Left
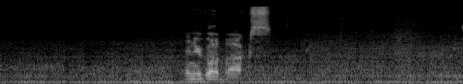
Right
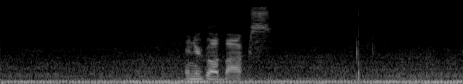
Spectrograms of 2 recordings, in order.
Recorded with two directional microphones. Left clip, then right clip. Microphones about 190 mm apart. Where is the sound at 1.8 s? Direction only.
25° left (ahead or behind).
